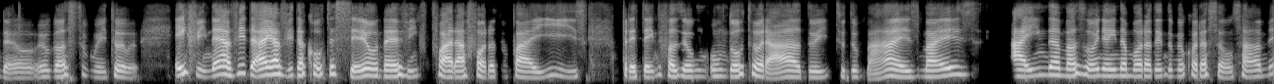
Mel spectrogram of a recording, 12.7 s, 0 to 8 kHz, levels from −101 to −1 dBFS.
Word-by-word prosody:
não, 150 +2 -7
eu 175 - -5
gosto 180 +5 -4
muito, 160 0 -7
eu 165 -4 -3 0.4
enfim, 220 - +1
né, 215 +7 +5
a 215 - +7
vida 275 0 +2
aí 220 +4 +9
a 245 - +10
vida 210 -2 0
aconteceu, 210 -4 0
né, 185 -1 +3
vim 180 -5 -5 0.2
parar 170 0 +4
fora 175 +1 -2
do 175 -1 -31
país, 170 +3 -3 0.4
pretendo 165 +6 -1
fazer 185 -3 0
um 180 0 -8
um 190 - -4
doutorado, 175 -5 +1
e 165 +4 -8
tudo 175 -4 -10
mais, 180 -3 +1
mas 210 - 0 0.3
ainda 200 +5 +2
a - - +4
Amazônia 200 -1 0
ainda 200 +1 0
mora 190 0 -1
dentro 190 0 -6
do - - -27
meu 190 - -5
coração, 190 -6 -4
sabe. 185 +8 -5
190 Hz, 180 wpm, -22 LUFS, 175-210 Hz, 0.4 s, a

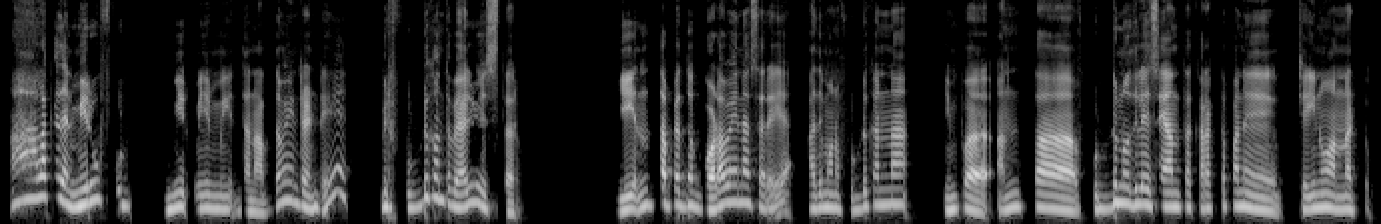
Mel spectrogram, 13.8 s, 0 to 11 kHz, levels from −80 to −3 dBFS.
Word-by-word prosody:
ఆ! - - -1 0.2
అలా 295 +2 +5
కాదండి. 235 -11 +2
మీరు 215 +5 +4
ఫుడ్ 190 -6 -9 0.4
మీ 165 - +1 0.2
మీ 155 - -2 0.2
మీరు 150 -4 -4
దానర్థమేంటంటే 165 - -1 0.5
మీరు 175 -1 -1
ఫుడుకంత 250 - -3
వాల్యూ 185 +7 +3
ఇస్తారు. - - -1 1.2
ఎంత 185 +6 -5
పెద్ద 190 -1 0 0.2
గొడవైనా 220 +9 +4
సరే, 155 - -1 0.4
అది 155 +1 -1
మన 165 - -1
ఫుడుకన్నా 195 +8 -2 0.5
ఇంప 150 +3 -3 0.4
అంత 170 +4 -5 0.6
ఫుడునొదిలేసే 195 +4 0
అంత 170 0 -3
కరెక్ట్ 160 +3 -3
పని 180 -2 +1 0.5
చేయను 160 +3 +1
అన్నట్టు. 145 -1 -2
175 Hz, 120 wpm, -25 LUFS, 155-200 Hz, 1.2 s, అలా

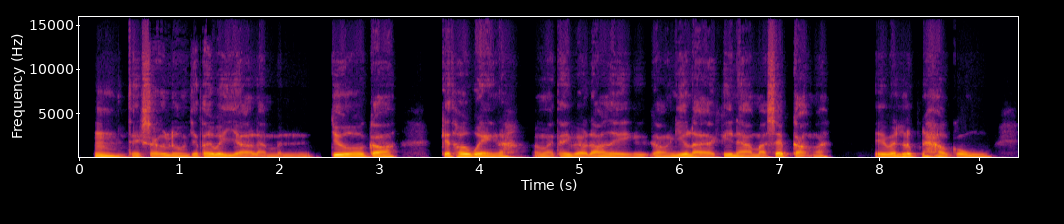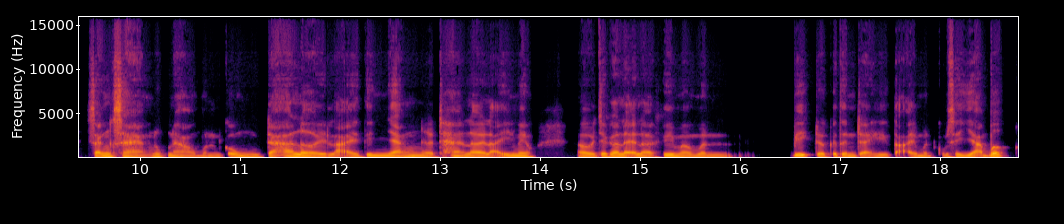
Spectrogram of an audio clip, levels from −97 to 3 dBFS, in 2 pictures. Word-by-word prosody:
Ừm, 105 -6 +1
thiệt 90 -2 -5
sự 85 +2 -2
luôn. 95 0 -2
Cho 95 - -3
tới 110 +4 +4
bây 105 -4 +4
giờ 85 -2 -1
là 85 +1 -5
mình 85 -1 -10 0.2
chưa 115 -2 +7
có 125 +5 +4 0.5
cái 125 - +4
thói 145 0 +8
quen 110 -8 +4
đó, 105 - -2 0.3
mà 90 -1 -6
thay 100 0 0
vào 90 -3 +1
đó 125 +8 0
thì 90 -3 -2 0.2
gần 90 -2 -3
như 105 +2 +4
là 90 -3 0
khi 105 +2 0
nào 90 -3 -1
mà 85 - -4
sếp - - +4
cần 90 -2 -2
á, 100 - -6 0.5
thì 95 - +3
mình 100 +3 +4
lúc 150 +4 +3
nào 110 -7 0
cũng 120 +7 -2 0.4
sẵn 105 +7 +1
sàng, 100 -9 -1
lúc 140 +3 -4
nào 90 -5 -3
mình 90 -1 -9
cũng 125 +5 -2
trả 95 +9 +1
lời 95 -9 +3
lại 90 +2 -3
tin 110 +1 0
nhắn, 125 - 0
rồi 185 - -3
trả 110 - -2
lời 110 -7 +1
lại 85 - -2
email. 110 -2 +1 0.5
Ừ, 95 -1 +1
chắc - - +1
có 135 - +4
lẽ 115 - +3
là 90 -6 0
khi 110 -1 +3
mà 95 -2 -1
mình 90 -2 -5 0.7
biết 165 +5 +2
được - - +1
cái - - -1
tình 95 -2 -2
trạng 80 0 -2
hiện 85 -1 -5
tại - - -3
mình 95 -1 -6
cũng 105 - -10
sẽ 105 -2 -3
giảm 100 -3 0
bớt - - +4
100 Hz, 225 wpm, -22 LUFS, 90-115 Hz, 0.7 s, thói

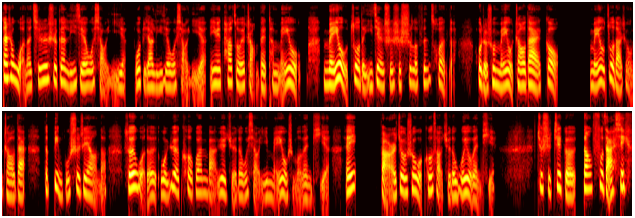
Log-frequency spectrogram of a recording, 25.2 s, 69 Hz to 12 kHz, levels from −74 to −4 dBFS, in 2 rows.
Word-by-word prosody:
但 295 -2 +8
是 295 - +2
我 260 -6 +1
呢， 190 +2 -3
其 235 +3 -2
实 260 +2 +2
是 250 -4 +1
更 240 -2 +1
理 195 +3 -4
解 200 -4 +1
我 200 +1 -2
小 - - -3
姨， 190 -7 -6 0.2
我 220 +3 0
比 - - -7
较 190 0 +1
理 180 +1 -5
解 195 -1 -2
我 190 0 -2
小 - - -4
姨， - - -6
因 220 +1 -1
为 220 - +2
她 235 +1 0
作 220 -4 -2
为 195 - +1
长 - - -3
辈， 185 -3 -1
她 - - -8
没 190 +3 -3
有 235 -2 +2 0.5
没 215 +1 +5
有 300 -1 +6
做 250 -5 +1
的 180 - -1
一 195 +3 -6
件 215 -1 +1
事 200 - -2
是 205 - -3
失 230 +2 -2
了 200 -2 -2
分 230 +3 -5
寸 - - -3
的， - - -8 0.4
或 - - +3
者 - - +1
说 240 - -1
没 200 -2 0
有 215 -2 +1
招 205 -1 +2
待 200 -5 +5
够 - - +2 0.6
没 200 +1 +1
有 240 -2 +1
做 260 +2 +1
到 185 -4 +2
这 - - -10
种 - - -11
招 185 -3 -2
待， 180 -2 +1 0.4
她 - - +1
并 275 - +1
不 200 +2 -6
是 250 -1 0
这 230 -1 +1
样 190 -2 -2
的， - - -6 0.4
所 265 - +7
以 280 - +11
我 285 -2 0
的 190 0 -2
我 205 -2 0
越 275 +1 +2
客 235 -5 -4
观 220 0 -4
吧， - - -3
越 220 -2 0
觉 180 -1 -7
得 185 -1 -4
我 195 - -6
小 - - -5
姨 180 +3 -8
没 180 +1 -7
有 205 -5 -1
什 - - -8
么 - - -10
问 165 -1 -7
题， - - -6 0.4
诶， 255 +6 +5 0.5
反 - - +6
而 185 - +2
就 235 -1 +2
是 225 - -5
说 255 -3 +2
我 - - -1
哥 240 +1 -1
嫂 - - -3
觉 - - -6
得 185 0 0
我 205 +2 -1
有 225 - +4
问 - - -4
题。 - - -8 0.8
就 275 - 0
是 250 - 0
这 285 - +3
个 180 -7 +3
当 270 0 +6
复 295 -1 0
杂 245 - +8
性 285 -1 +4
215 Hz, 265 characters per minute, -26 LUFS, 190-245 Hz, 0.8 s, 以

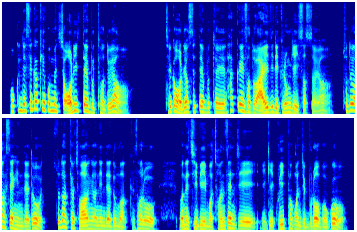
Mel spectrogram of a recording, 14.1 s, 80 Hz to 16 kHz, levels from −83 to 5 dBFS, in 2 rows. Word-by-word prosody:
어, 170 +1 -3
근데 205 +1 0
생각해 240 +3 +1
보면 200 -4 +1
진짜 180 - 0
어릴 195 -1 +5
때부터도요. 140 - 0 0.7
제가 160 +3 0
어렸을 160 +4 +3
때부터의 150 -4 0
학교에서도 195 -3 +1
아이들이 155 -2 +5
그런 145 +2 -1
게 135 -5 -2
있었어요. 100 -7 -7 0.2
초등학생인데도 155 - +1 0.2
초등학교 180 -4 -2
저학년인데도 115 -2 0
막 95 -4 -5
그 110 - -15
서로 130 -2 -2 0.4
너네 125 +2 0
집이 120 +1 -2
뭐 105 -2 -3
전세인지 120 0 -1
이게 115 -1 -7
구입한 140 +2 -3
건지 115 -5 -3
물어보고 95 -2 +1
135 Hz, 355 characters per minute, -23 LUFS, 115-165 Hz, 0.7 s, 어릴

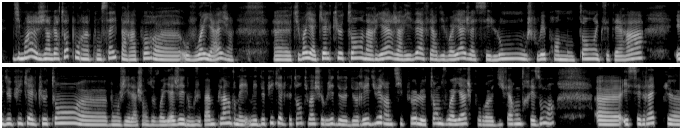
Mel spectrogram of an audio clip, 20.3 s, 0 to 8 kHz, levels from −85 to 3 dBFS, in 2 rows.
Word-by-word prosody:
Dis-moi, 250 +8 +3
je 225 - +2
viens 230 +1 +3
vers 235 +1 +2
toi 320 +7 -3
pour 275 -6 0
un 215 -1 +3
conseil 215 +8 -2
par 215 -7 -1
rapport, 220 +6 -1
heu, 185 -2 0
aux 195 - 0
voyages. 205 +2 +1 0.7
Heu 190 0 0
tu 195 - -8
vois, 255 +5 +4
il - - +5
y - - +7
a 215 - +4
quelque 245 +4 0
temps 260 +2 0
en 245 - +2
arrière, 220 +4 +2
j'arrivais 200 +2 +1
à 245 -2 -1
faire 215 -3 -3
des 190 +1 -2
voyages 220 +6 0
assez 200 -1 -2
longs, 230 +5 +1
où 210 - 0
je - - -9
pouvais 215 +3 0
prendre 200 -3 -1
mon 180 -1 -2
temps, 230 +4 -1
et - - 0
cetera. 195 +5 -2 0.5
Et 220 - +5
depuis 230 +2 +1
quelque 225 -1 +1
temps 255 +2 +1
heu, 190 -2 0
bon, 185 +1 -2
j'ai 175 -1 -2
la 165 0 -3
chance 185 +1 -6
de 180 - -4
voyager, 185 +5 +2
donc 180 -2 -2
je - - -4
vais - - -5
pas 205 +2 -1
me 215 - +2
plaindre. 245 +1 0
Mais 195 -3 +2
mais 200 0 +2
depuis 220 +6 -2
quelque 230 -5 -2
temps, 240 +3 -6
tu 245 -2 -12
vois, 225 - +2
je - - -5
suis 220 - -2
obligée 215 +3 0
de 200 -2 +1
de 185 +1 -3
réduire 225 +7 +1
un 215 - +2
petit 210 +1 -8
peu 245 +4 -1
le 205 -4 +4
temps 240 +2 -2
de 230 - +3
voyage 215 +2 +1
pour 190 -2 -5
heu 180 -1 -1
différentes 220 +5 -1
raisons, 235 +5 -2
hein. 250 - -5 0.7
Heu 195 -1 +4
et 200 - +3
c'est 210 +2 -1
vrai 245 +5 0
que, 225 - +2
215 Hz, 250 wpm, -25 LUFS, 195-235 Hz, 0.7 s, y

